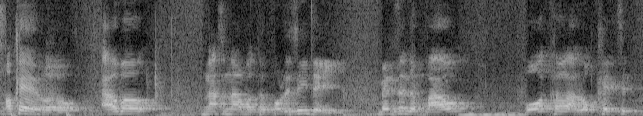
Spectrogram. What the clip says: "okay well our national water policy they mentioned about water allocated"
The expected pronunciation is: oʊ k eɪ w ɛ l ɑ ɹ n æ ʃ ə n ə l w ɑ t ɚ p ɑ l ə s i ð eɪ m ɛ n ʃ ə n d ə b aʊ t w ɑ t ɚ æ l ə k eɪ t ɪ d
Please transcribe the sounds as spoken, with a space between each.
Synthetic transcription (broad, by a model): oʊ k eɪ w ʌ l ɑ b n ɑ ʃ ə n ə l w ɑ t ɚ p ɑ l ə s i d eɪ m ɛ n s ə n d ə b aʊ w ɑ t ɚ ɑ l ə k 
